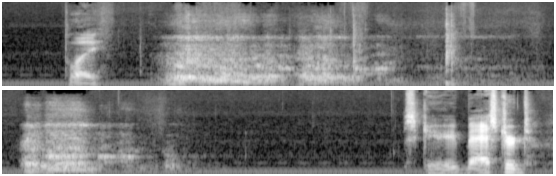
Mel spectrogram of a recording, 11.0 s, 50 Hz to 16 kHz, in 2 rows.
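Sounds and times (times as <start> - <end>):
speech: 0.7 - 3.2, 9.6 - 10.9
lion roaring in rough breathy bursts: 1.5 - 7.7.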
